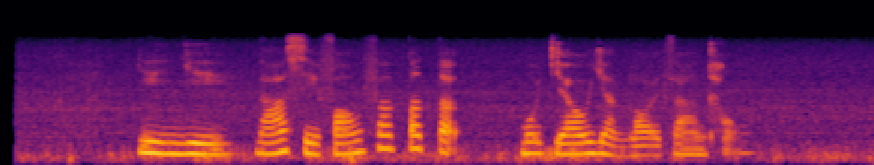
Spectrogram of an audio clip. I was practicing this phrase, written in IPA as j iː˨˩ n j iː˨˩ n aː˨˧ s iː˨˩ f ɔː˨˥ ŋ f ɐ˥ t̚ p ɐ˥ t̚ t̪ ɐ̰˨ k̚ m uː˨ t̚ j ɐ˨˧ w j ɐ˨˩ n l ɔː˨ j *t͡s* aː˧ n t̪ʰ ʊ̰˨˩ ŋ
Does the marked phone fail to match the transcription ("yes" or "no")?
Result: no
